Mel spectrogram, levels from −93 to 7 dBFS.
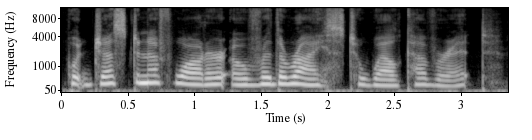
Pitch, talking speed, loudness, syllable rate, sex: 220 Hz, 195 wpm, -15 LUFS, 4.9 syllables/s, female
